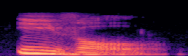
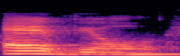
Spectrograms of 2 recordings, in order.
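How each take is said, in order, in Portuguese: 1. A primeira vogal é um som 'ee' longo. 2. A primeira vogal é um som 'eh' aberto.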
